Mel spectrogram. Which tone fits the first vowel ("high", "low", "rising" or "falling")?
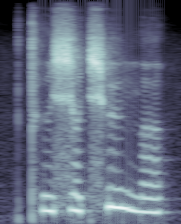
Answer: low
